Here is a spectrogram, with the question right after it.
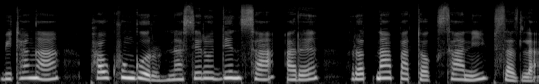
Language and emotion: Bodo, neutral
